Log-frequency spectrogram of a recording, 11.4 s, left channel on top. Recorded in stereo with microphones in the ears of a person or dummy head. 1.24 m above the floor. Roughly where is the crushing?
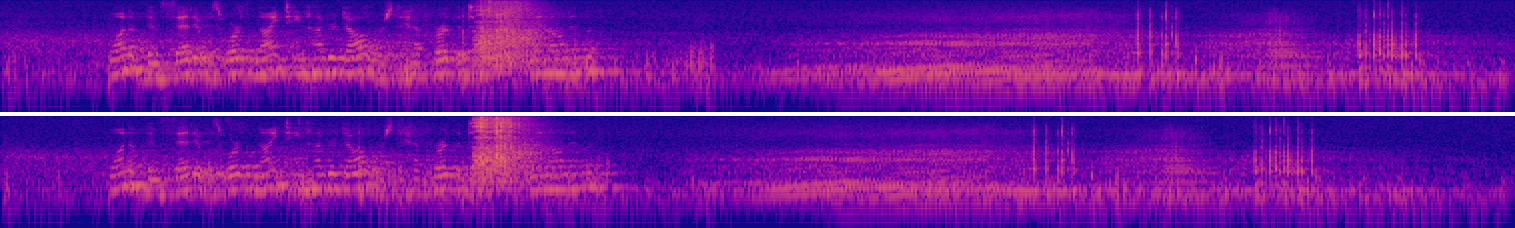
Right.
